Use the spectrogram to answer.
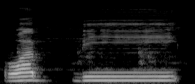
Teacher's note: रा को मोटा करें, बा के ऊपर जमाव करें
